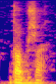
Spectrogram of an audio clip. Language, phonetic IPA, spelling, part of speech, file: Polish, [ˈdɔbʒɛ], dobrze, adverb / interjection, Pl-dobrze.ogg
